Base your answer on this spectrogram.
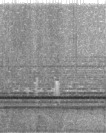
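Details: Cicadas sing in the background, a steady, high, unbroken whine holding one shrill pitch; they arrive and sing here each year, said to be asking for rain.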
